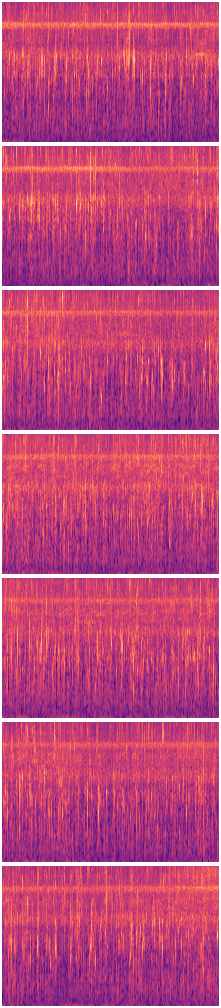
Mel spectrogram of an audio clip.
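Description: A large iron wok of yak rib stew boiling hard on high heat: thick red broth bubbling and popping densely and without a break.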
